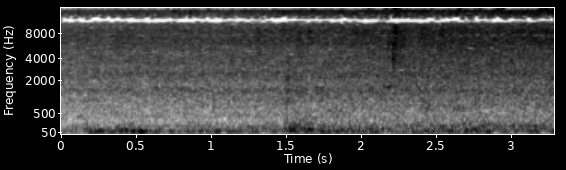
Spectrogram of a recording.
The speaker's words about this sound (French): Le vent a tourné de 80 degrés. Il est monté à 20-25 nœuds. Il pleut. Voilà. Voilà le poteau noir.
